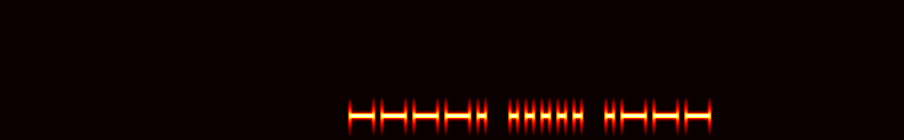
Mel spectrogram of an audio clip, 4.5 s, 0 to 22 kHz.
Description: Morse code, heard as a keyed tone, about 26 wpm, 700 Hz. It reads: 95J
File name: Speed-Racing - Three Letter-Number Combinations - 22wpm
